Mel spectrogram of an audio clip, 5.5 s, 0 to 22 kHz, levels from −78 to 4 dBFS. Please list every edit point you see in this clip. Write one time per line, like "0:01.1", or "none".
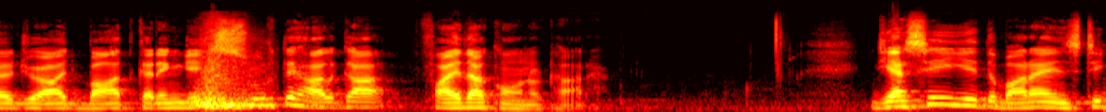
0:01.1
